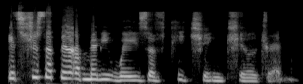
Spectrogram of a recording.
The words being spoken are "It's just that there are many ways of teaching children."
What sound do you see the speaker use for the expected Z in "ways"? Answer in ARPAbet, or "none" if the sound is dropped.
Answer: Z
